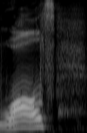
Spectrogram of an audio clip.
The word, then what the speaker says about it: Walz: published Minnesota Governor Tim Walls uh since then we've learned a lot about the Bernie supported bro uh first that you pronounce his name walls um also that he's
